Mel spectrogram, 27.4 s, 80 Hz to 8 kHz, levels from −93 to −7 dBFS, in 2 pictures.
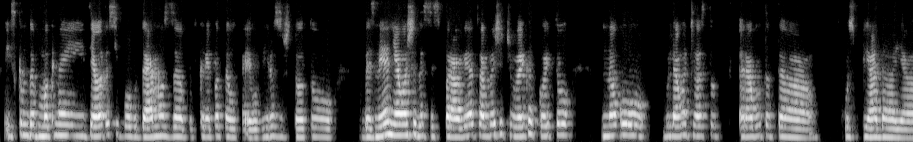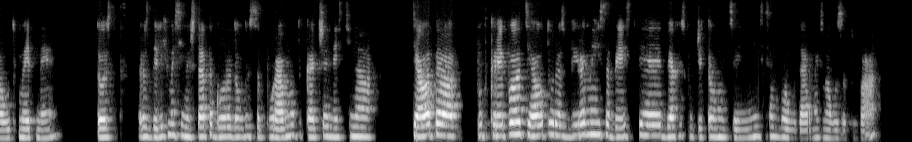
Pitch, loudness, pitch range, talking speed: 200 Hz, -22 LUFS, 190-215 Hz, 125 wpm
